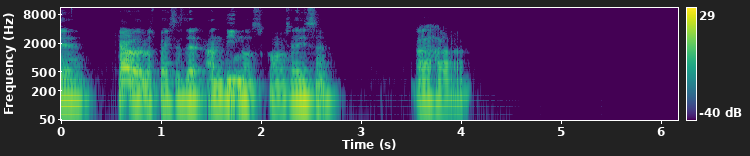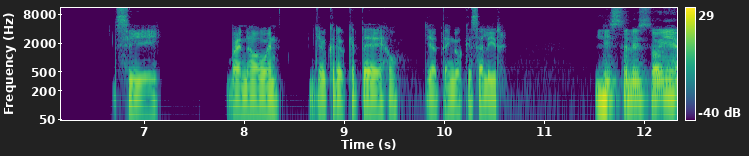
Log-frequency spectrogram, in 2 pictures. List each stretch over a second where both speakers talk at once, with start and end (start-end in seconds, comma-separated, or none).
none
